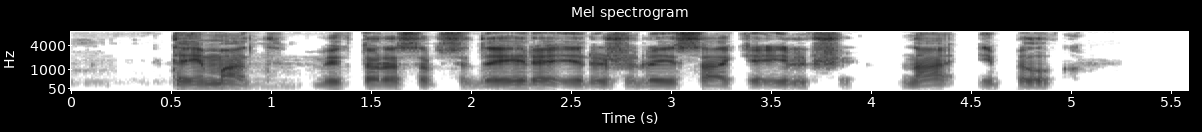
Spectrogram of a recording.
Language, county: Lithuanian, Šiauliai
